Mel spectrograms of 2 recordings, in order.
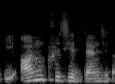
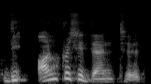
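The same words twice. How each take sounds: First: Said in the usual way. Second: Unprecedented drawn out slow and leaned on; slow down and hit unprecedented; stress on unprecedented. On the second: Shown as a demonstration. Presenter to camp audience, stressing unprecedented. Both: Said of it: "if I'm emphasizing that word".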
